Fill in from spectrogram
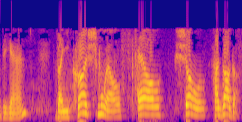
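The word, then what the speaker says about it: Hagaga (הגג): It's spelled hey gimel gimel. We pronounce it Hagaga. Normally there'd be another hey at the end of that word, but there isn't.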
